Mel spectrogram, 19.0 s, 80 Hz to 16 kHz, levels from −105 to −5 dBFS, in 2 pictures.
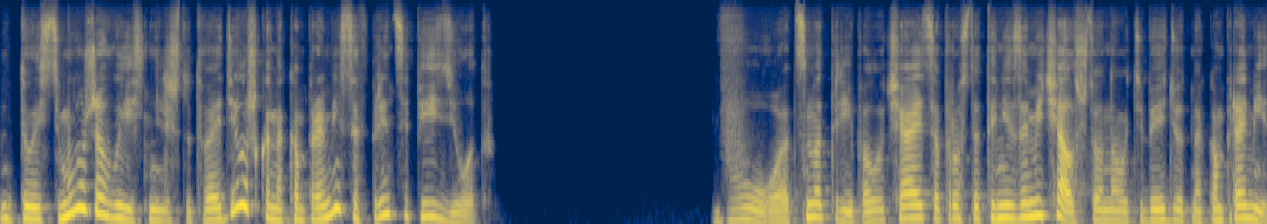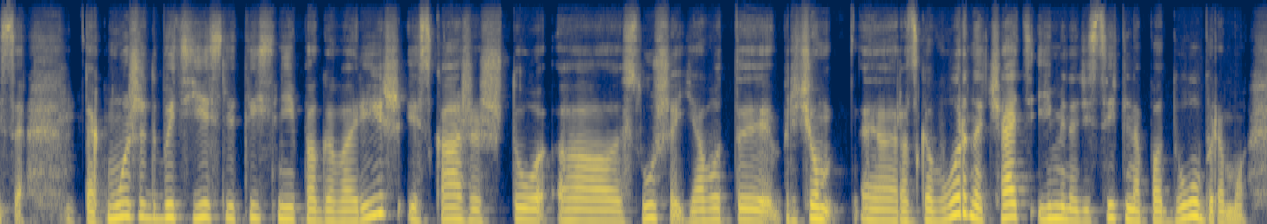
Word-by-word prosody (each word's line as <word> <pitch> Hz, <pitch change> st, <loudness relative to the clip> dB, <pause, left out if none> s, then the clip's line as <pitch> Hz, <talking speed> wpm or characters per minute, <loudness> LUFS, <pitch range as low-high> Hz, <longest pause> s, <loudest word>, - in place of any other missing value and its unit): То 190 Hz, -, +5 dB
есть 185 Hz, +1 st, 0 dB
мы 245 Hz, -, +7 dB
уже 285 Hz, -7 st, +5 dB
выяснили, 170 Hz, -5 st, 0 dB
что 155 Hz, 0 st, -10 dB
твоя 170 Hz, +3 st, +1 dB
девушка 345 Hz, -, +3 dB
на 175 Hz, -, +1 dB
компромиссы, 185 Hz, -, +1 dB
в -, -, -20 dB
принципе, 230 Hz, -1 st, -1 dB
идет. 150 Hz, -8 st, -6 dB, 1.7 s
Вот, 165 Hz, +1 st, -4 dB
смотри, 210 Hz, -8 st, 0 dB
получается, 170 Hz, +6 st, 0 dB
просто 190 Hz, 0 st, -3 dB
ты 200 Hz, -, -1 dB
не 200 Hz, 0 st, +6 dB
замечал, 220 Hz, -6 st, +4 dB
что 150 Hz, +3 st, -5 dB
она 160 Hz, 0 st, -2 dB
у 155 Hz, -, -3 dB
тебя 165 Hz, +2 st, -1 dB
идет 165 Hz, -2 st, -5 dB
на 150 Hz, -, -5 dB
компромиссы. 175 Hz, -3 st, 0 dB, 0.4 s
Так 150 Hz, +3 st, -3 dB
может 215 Hz, +1 st, +1 dB
быть, 210 Hz, +1 st, -1 dB
если 205 Hz, 0 st, -1 dB
ты 205 Hz, +2 st, -5 dB
с 200 Hz, +2 st, -10 dB
ней 185 Hz, -1 st, +1 dB
поговоришь 165 Hz, -, -1 dB
и 180 Hz, -, -3 dB
скажешь, 170 Hz, 0 st, -2 dB
что, 170 Hz, +1 st, -2 dB
а, 165 Hz, -1 st, -1 dB
слушай, 195 Hz, +6 st, -3 dB
я 160 Hz, 0 st, -3 dB
вот, 175 Hz, +1 st, -5 dB
э 170 Hz, -2 st, +1 dB
Причем, 180 Hz, -1 st, 0 dB
э, 170 Hz, -2 st, -1 dB
разговор 170 Hz, -, +2 dB
начать 210 Hz, +2 st, +2 dB
именно 185 Hz, -2 st, +2 dB
действительно 165 Hz, +2 st, -1 dB
по-доброму, 160 Hz, -, 0 dB
180 Hz, 160 wpm, -20 LUFS, 160-200 Hz, 1.7 s, мы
